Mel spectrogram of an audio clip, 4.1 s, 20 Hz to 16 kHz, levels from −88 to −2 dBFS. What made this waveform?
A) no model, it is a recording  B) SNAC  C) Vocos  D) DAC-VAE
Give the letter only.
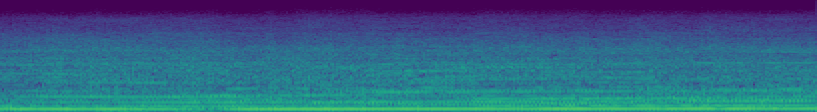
B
